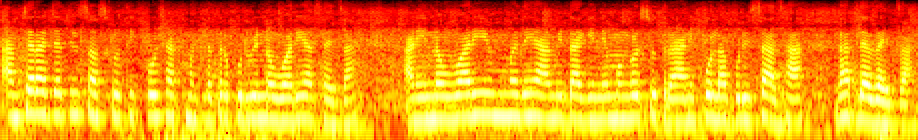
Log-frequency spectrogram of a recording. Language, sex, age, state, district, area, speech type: Marathi, female, 45-60, Maharashtra, Osmanabad, rural, spontaneous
